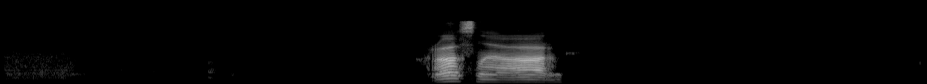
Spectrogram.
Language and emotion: Russian, sad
